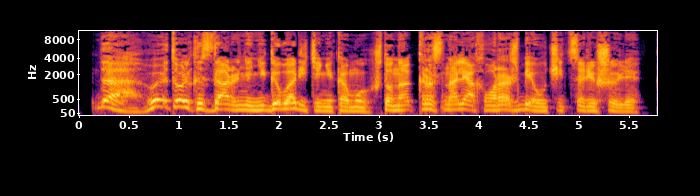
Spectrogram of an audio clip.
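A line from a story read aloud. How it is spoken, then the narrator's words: Wry snort, tall man. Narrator (Russian): хмыкнул высокий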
